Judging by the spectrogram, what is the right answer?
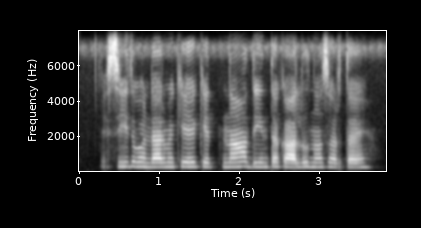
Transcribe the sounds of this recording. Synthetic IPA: siːt̪ʰbʱə̃ɳɖaːɾmẽkekɪt̪nad̪ɪnt̪ɐkaːlunas̬ɐɾt̪aɛː

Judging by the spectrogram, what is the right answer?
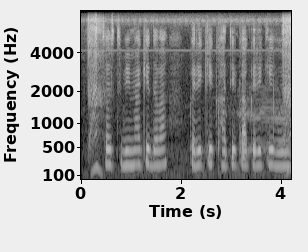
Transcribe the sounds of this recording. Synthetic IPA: swəst̪ʰjəbimaked̪ɐʋa | kɐɾekekʰaːt̪ɪɾkakɐɾekiɦo

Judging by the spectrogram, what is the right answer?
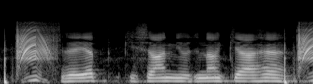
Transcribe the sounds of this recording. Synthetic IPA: ɾejət̪kɪsaːnjoːd͡ʒnakjaːɦɛː

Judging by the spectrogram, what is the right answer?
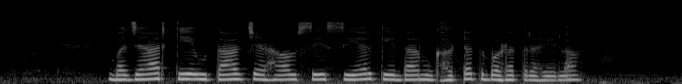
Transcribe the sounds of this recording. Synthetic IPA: bəd͡ʒaɾkeut̪aɾt͡ʃəɽ̤aosesejəɾked̪amɡʱəʈət̪bəɽ̤ət̪ɾəɦela

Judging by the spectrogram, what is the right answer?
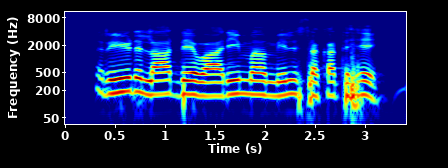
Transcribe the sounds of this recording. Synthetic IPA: ɾiːɽlaːd̪eːʋaːɾiːmãːmɪlsəkət̪ɦeː

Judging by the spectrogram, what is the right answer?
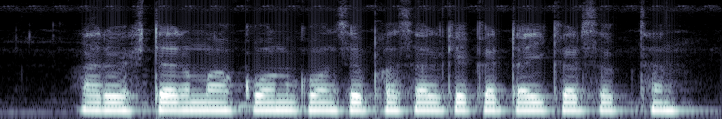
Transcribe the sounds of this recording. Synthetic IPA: ɐɾʋesʈəɾmãkoːnkoːnsepʰəsəlkekəʈaːikəɾsək̚t̪ʰən

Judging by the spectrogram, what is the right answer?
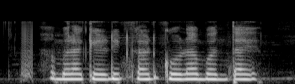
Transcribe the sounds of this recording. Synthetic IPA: hamlakɾeɽiʈkaɾɖkoɽ̃abənt̪ae

